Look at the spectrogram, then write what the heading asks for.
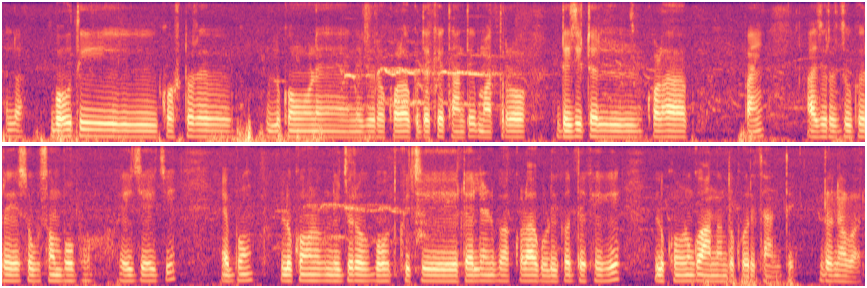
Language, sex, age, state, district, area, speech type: Odia, male, 18-30, Odisha, Rayagada, urban, spontaneous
